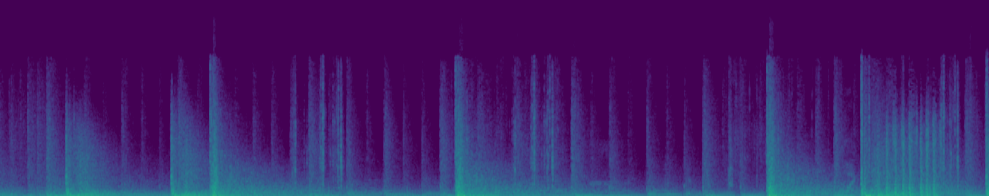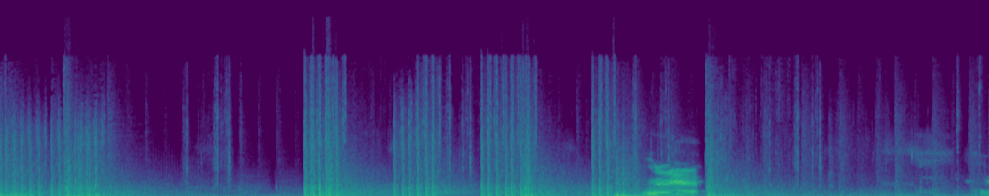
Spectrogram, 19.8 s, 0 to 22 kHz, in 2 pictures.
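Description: Rifle gunfire in the VR game H3VR Take & Hold: repeated loud bursts of shots fired in uneven clusters, with sharp cracks and fast rattling volleys spread across the whole stretch and no talking.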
